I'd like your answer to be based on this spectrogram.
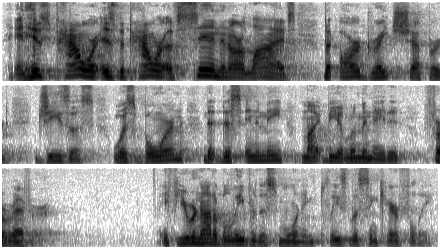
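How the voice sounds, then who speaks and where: A male pastor preaching a sermon with earnest emphasis, dropping to hushed appeals. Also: on the high side, in a large hall.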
